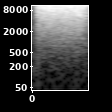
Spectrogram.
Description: Tear Paper 06
Tear Paper 06.wav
